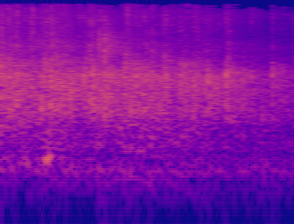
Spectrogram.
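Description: Studio audience applauding, the clapping dying away toward the end.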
